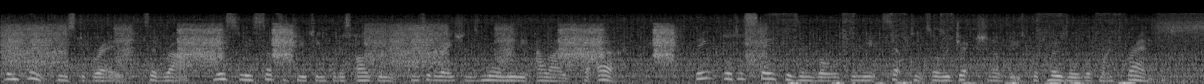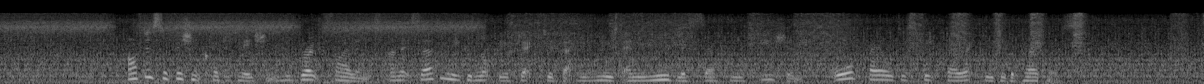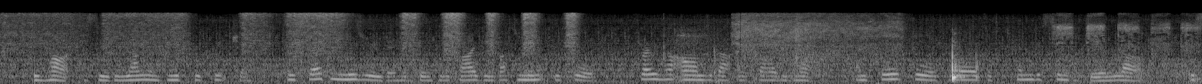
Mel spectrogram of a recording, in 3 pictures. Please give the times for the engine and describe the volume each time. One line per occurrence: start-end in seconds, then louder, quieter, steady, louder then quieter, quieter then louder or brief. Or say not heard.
0.0-36.0 steady.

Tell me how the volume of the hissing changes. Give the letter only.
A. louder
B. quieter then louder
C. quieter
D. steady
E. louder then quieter
B.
